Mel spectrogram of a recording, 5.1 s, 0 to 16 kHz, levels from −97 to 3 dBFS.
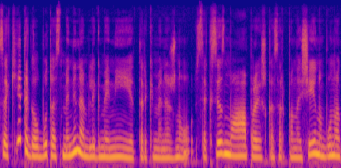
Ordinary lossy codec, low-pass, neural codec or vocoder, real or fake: Opus, 64 kbps; 14.4 kHz; none; real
